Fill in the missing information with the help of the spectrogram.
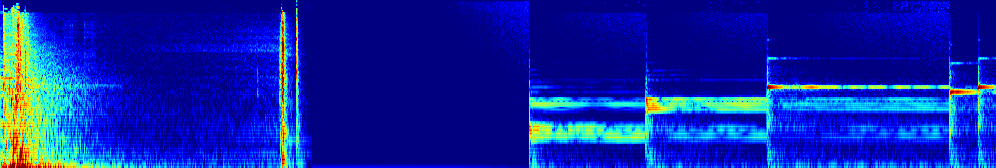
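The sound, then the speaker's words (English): A heavy door rumbles closed and slams shut with a sharp, loud bang, followed by dead silence, then a series of steady electronic lockdown alarm tones sounding in stepped bursts. “It's the lockdown alarm. Petra, hurry and get in here. The door's gonna slam”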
